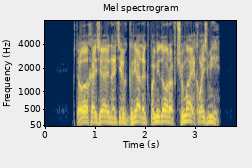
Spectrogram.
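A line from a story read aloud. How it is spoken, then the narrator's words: Growling. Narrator (Russian): рычали они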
